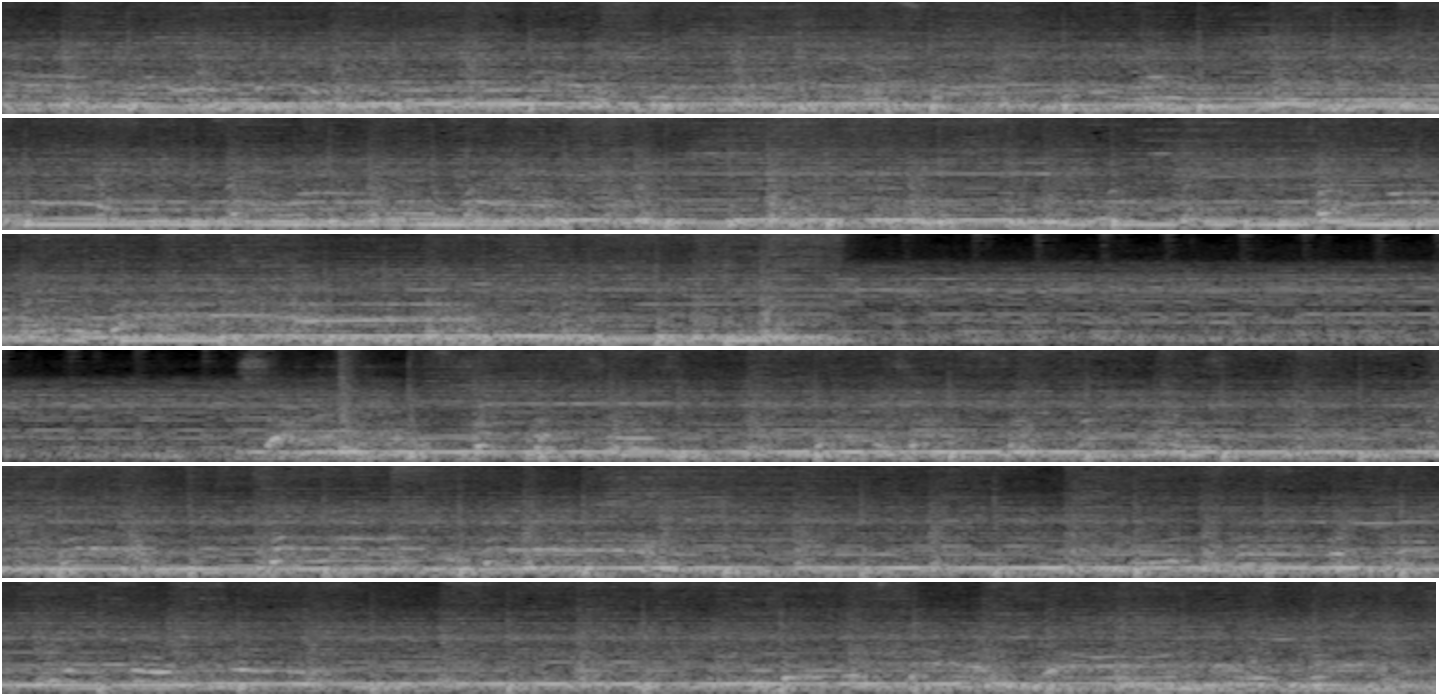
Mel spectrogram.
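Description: A punk rock band playing live: distorted electric guitars, drum kit and vocals, loud and close. About halfway through, the band drops out for about three seconds, leaving a thinner, quieter sound, then the full band comes crashing back in.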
